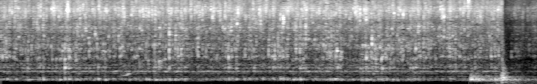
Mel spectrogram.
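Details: Crown hydronic boiler, no heat at start of heating season: purging second-floor zone into bucket, rushing sputtering water with irregular crackle, lots of trapped air pushed out of heating pipes.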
